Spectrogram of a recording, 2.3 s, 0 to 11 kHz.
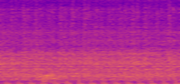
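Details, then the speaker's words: Blown-up cheap quad two-stroke rebuilt with a 3D-printed carbon fiber piston, first start test while kicking: uneven popping pulses, catches briefly with smoke but won't keep running; choke setting unclear. "it sounds good yeah prob oh oh oh my gosh okay it started to run there come on oh it wants so come on come on we got smoke it's doing something"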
